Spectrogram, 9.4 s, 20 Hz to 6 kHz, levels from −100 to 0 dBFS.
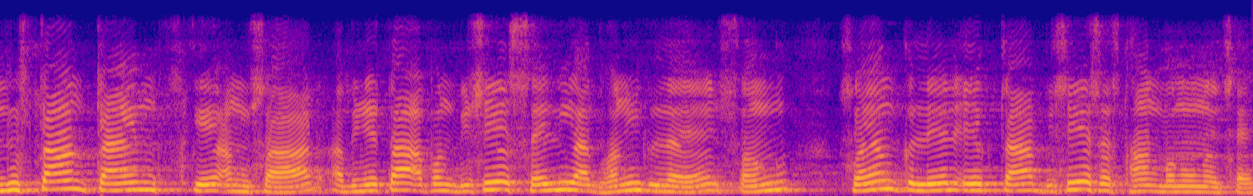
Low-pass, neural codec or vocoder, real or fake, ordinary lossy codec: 5.4 kHz; none; real; none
